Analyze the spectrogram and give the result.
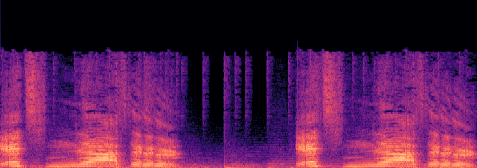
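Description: Faint music plays behind a man doing a put-on character voice at an extremely high pitch, with a robotic, processed sound, a bright, sharp tone, ordinary pitch variation and a very slow pace.

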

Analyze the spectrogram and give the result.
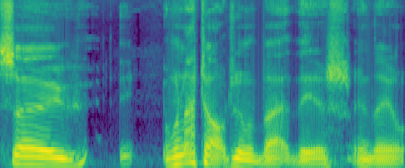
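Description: A man speaks over a quiet background. The sound is dry, with no echo. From US South. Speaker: regenerative farmer; podcast guest. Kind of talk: podcast conversation. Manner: slow, deliberate. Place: studio. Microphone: studio mic.

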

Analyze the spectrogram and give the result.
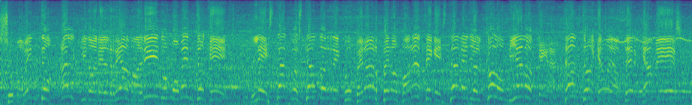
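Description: Over noticeable background noise, a man with an extremely high pitch sounds excited and animated, with ordinary pitch variation and very even loudness. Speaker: football commentator. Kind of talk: live football commentary. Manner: fast, excited, animated play-by-play delivery; rapid-fire, clipped short phrases.

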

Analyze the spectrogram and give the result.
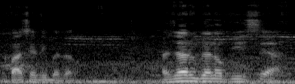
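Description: The speaker uses ordinary pitch variation, and the recording has audible room echo. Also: man. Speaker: saree shop owner. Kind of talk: sales pitch. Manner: animated.

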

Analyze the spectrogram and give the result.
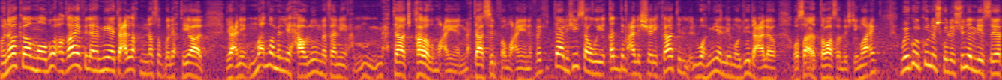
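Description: The speaker races along at a very fast pace with hardly any pauses and very wide pitch swings over light background noise. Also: man, high pitch for a man. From Iraq. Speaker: digital policy expert; guest. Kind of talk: TV talk show discussion. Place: studio. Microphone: lapel.

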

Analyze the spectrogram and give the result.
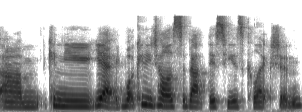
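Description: A woman with an Australian accent and a dark, mellow tone, quiet background. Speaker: music interviewer. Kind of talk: interview. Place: home room. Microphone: video call.

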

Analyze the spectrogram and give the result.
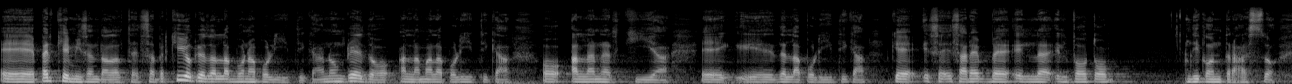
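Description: A man's medium-pitched voice, fairly slow in pace, with fairly even intonation. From Sicily. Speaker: politician; candidate. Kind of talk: interview. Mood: earnest, persuasive. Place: studio. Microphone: handheld.

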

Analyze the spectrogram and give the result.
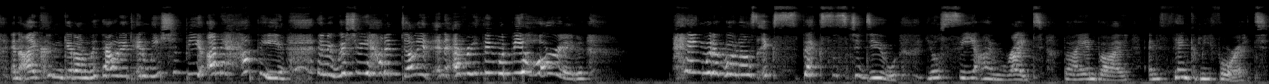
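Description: Her pitch swings very widely as the woman talks at a moderate pace. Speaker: actor doing an audition self-tape. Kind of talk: acted dramatic monologue. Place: home room. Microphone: phone near.

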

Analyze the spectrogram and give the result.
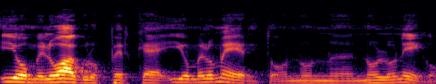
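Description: Light background noise sits under the voice. The pitch varies in an ordinary way. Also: man. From Città di Castello, Umbria; Umbria. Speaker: football coach. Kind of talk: TV sports talk show. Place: hall. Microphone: handheld.

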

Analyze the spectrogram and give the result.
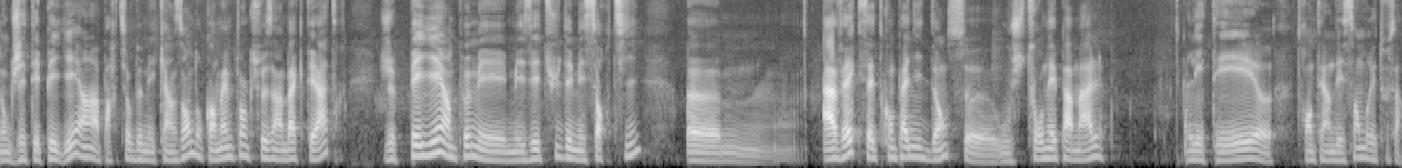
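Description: A man's medium-pitched voice with lively intonation, at a fairly slow pace. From Perpignan, southern France; France. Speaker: actor, dancer and playwright; actor. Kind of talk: casual interview chat. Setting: studio. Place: studio. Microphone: lapel.

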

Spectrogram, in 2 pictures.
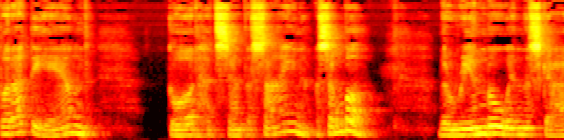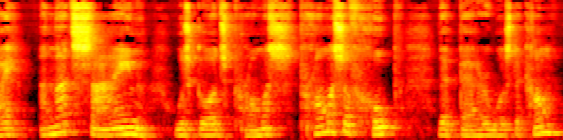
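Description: A man speaks at a slow pace with a fairly high pitch and ordinary pitch variation. His tone is dark and mellow, with audible room echo.

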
